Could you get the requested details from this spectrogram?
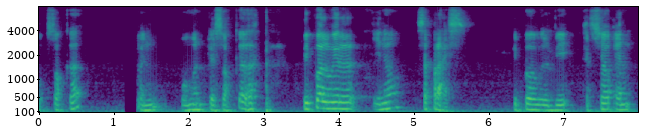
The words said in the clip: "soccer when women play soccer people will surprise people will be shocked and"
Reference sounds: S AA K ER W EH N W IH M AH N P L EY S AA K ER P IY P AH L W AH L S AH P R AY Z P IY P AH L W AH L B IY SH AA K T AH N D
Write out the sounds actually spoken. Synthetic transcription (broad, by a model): S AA K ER W EH N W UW M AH N P L EY S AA K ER P IY P AH L W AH L S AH P R AY S P IY P AH L W AH L B IY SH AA T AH N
